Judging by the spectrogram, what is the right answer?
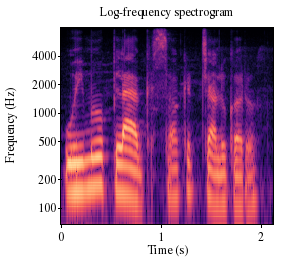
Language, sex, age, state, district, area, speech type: Bengali, male, 18-30, West Bengal, South 24 Parganas, rural, read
